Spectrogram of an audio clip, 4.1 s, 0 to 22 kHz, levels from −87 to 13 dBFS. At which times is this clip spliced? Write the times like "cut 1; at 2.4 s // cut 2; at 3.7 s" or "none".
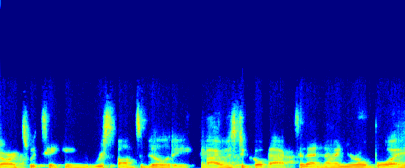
cut 1; at 2.0 s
